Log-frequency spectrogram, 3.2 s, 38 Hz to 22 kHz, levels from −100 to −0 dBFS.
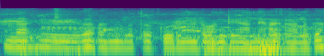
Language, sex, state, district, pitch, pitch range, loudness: Telugu, male, Andhra Pradesh, Sri Satya Sai, 100 Hz, 95-110 Hz, -17 LUFS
